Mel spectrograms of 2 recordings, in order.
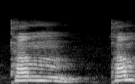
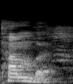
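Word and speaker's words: thumb: अब देखिए ये शकम पढ़ेंगे, थम पढ़ेंगे ना कि थम्ब, क्या पढ़ेंगे थम, आपका उठा है ना थम, तो ये थम पढ़ना है ना कि थम्ब पढ़ना है।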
